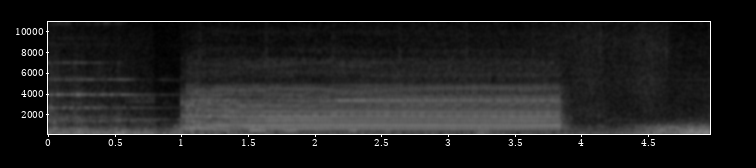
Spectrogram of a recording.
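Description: A ship's engine telegraph rings steadily.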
